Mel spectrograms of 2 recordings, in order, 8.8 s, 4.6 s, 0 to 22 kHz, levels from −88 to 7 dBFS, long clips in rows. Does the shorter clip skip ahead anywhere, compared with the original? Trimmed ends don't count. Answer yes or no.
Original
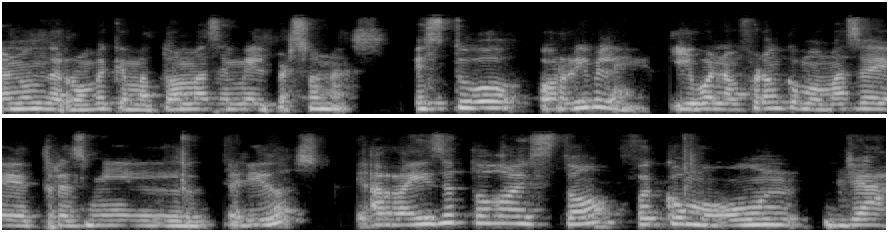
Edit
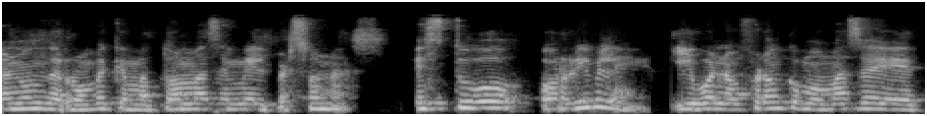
no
